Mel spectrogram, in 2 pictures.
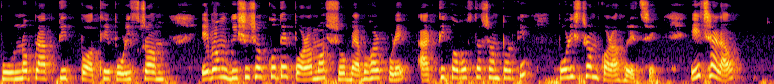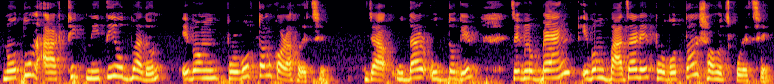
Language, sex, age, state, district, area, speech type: Bengali, female, 60+, West Bengal, Paschim Bardhaman, rural, spontaneous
